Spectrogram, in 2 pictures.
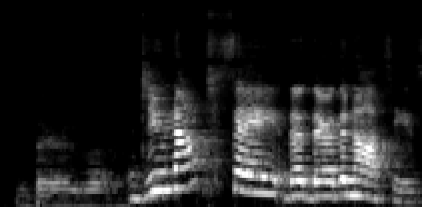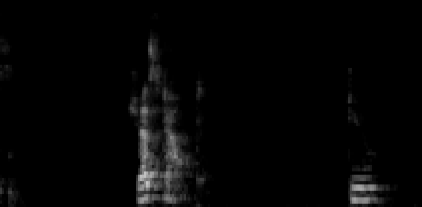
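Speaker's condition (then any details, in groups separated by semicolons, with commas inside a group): No condition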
